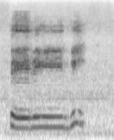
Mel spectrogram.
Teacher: the L in televi gets converted to R. So it becomes terevi.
